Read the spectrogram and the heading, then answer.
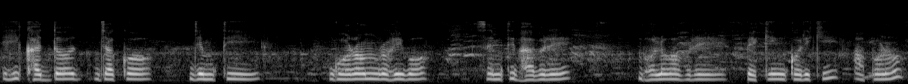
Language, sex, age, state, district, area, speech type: Odia, female, 18-30, Odisha, Malkangiri, urban, spontaneous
